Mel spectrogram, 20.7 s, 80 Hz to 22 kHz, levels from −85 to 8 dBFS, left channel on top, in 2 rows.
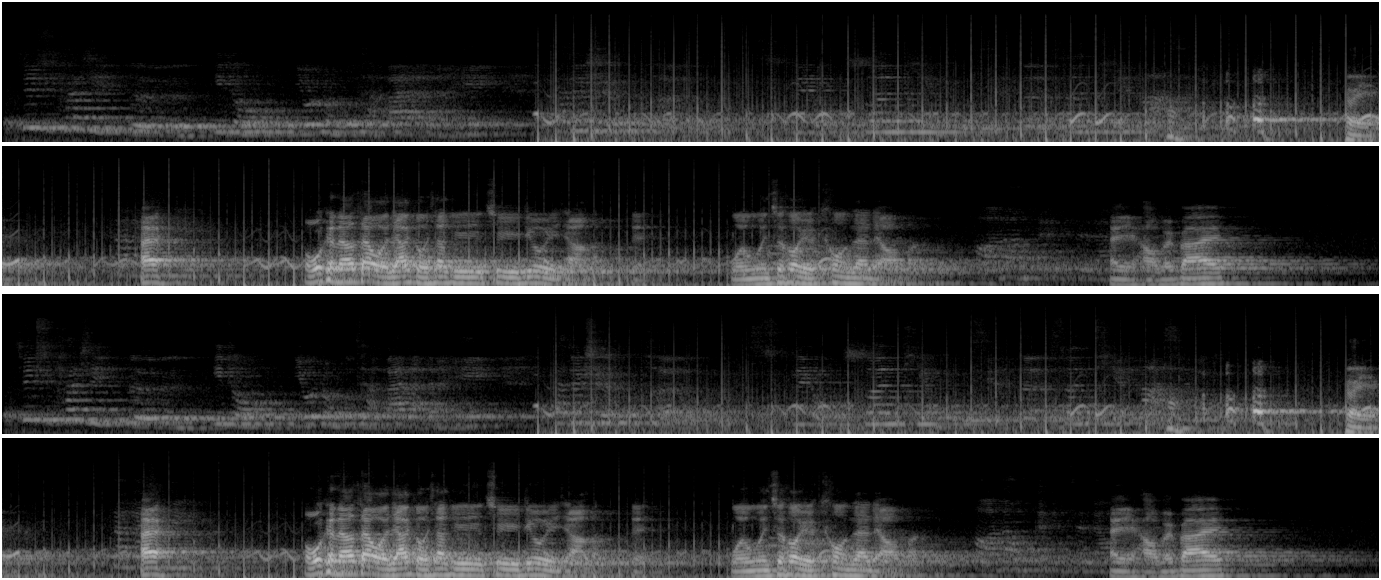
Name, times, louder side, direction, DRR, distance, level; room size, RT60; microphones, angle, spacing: voice 1, 0.1-9.4 11.1-11.8 16.0-16.5 17.6-18.7, equal, 50° right, -6 dB, 4.7 m, -46 dB
sound 1, 4.0-16.6, left 2 dB, 15° left, 0.4 m, -43 dB
voice 2, 9.2-9.5 10.1-10.6 11.4-11.6 12.6-15.2 15.8-17.2 18.6-19.5, right 2 dB, 15° right, 11 dB, 0.8 m, -27 dB
15.0 x 9.3 x 9.3 m, 2.8 s
head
